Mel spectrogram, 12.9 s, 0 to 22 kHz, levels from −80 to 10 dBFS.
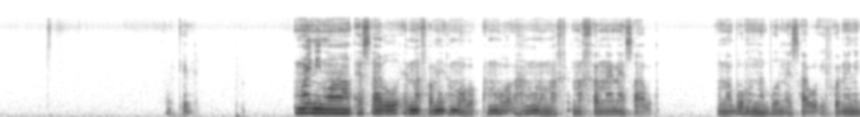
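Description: Throughout, the speech has a grainy, breathy top ending at 11.5 kHz, likely from Bluetooth LC3 compression. The grainy edge on the highs, not just a dull top, distinguishes it from plain band-limiting.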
